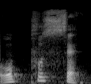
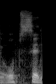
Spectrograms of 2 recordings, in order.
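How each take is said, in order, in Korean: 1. 세 음절로 발음해요. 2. 두 음절로 발음해요. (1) "이제 오프셋" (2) "옵셋이 아니고"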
